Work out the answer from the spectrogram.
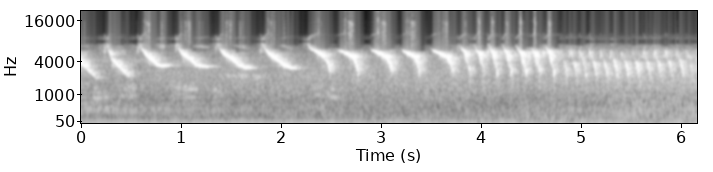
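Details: Local canary singing: loud falling whistled notes repeated about twice a second, then speeding into a rapid chain of short sweeping trills.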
